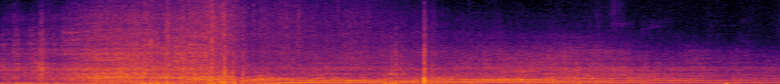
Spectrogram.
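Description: Rally car at full throttle on a gravel stage, approaching and passing close by with a sudden drop in engine pitch about three seconds in. Its engine note then holds and climbs slowly as it accelerates away. A single sharp bang comes about five seconds in.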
